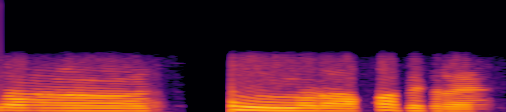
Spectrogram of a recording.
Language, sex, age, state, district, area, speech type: Tamil, male, 45-60, Tamil Nadu, Tiruchirappalli, rural, conversation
